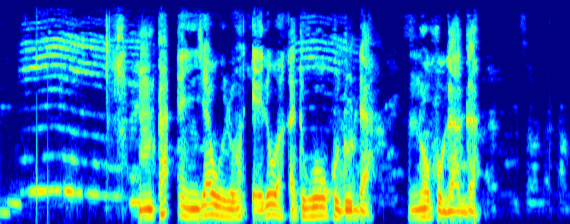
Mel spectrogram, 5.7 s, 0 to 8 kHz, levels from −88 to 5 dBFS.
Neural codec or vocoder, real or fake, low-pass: none; real; 7.2 kHz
